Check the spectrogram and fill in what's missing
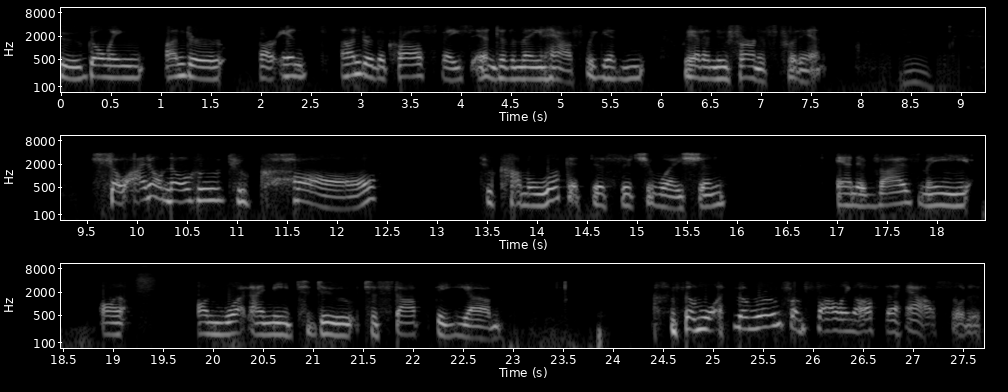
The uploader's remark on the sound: More Phone Calls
